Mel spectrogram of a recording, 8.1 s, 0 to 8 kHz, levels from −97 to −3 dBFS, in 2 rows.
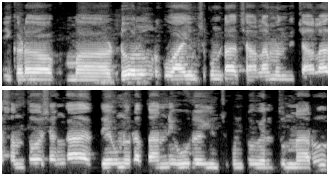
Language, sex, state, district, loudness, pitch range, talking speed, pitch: Telugu, male, Andhra Pradesh, Anantapur, -16 LUFS, 125-130 Hz, 95 wpm, 130 Hz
